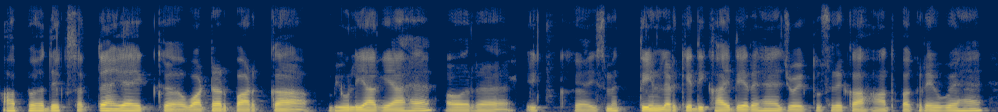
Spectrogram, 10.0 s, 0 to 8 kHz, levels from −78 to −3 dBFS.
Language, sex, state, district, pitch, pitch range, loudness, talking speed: Hindi, male, Bihar, Begusarai, 120 Hz, 115-125 Hz, -18 LUFS, 180 wpm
